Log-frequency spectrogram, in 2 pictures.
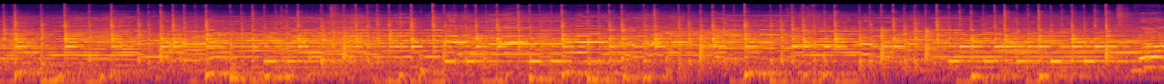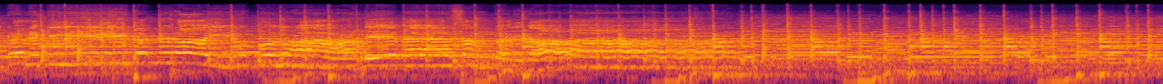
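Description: Kirtan accompaniment: harmoniums hold sustained chords while a tabla plays a steady rhythmic pattern. About halfway through, a man's voice joins with a long, ornamented sung passage that slides up and down in pitch for several seconds.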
